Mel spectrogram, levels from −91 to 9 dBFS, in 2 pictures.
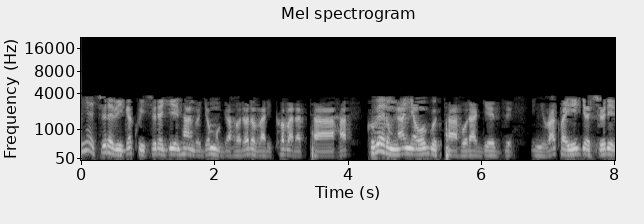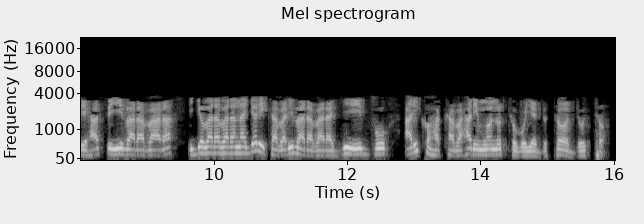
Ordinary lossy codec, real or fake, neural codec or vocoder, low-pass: MP3, 16 kbps; real; none; 3.6 kHz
